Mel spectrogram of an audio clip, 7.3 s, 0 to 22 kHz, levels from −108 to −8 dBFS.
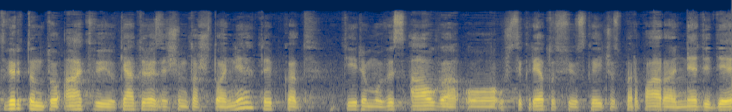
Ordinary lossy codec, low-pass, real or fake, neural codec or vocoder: AAC, 48 kbps; 14.4 kHz; fake; vocoder, 44.1 kHz, 128 mel bands, Pupu-Vocoder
